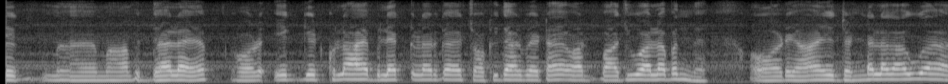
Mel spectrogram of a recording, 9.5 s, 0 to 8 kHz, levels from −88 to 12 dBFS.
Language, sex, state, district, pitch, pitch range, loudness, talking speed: Hindi, male, Uttar Pradesh, Deoria, 165 Hz, 150-175 Hz, -19 LUFS, 170 wpm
